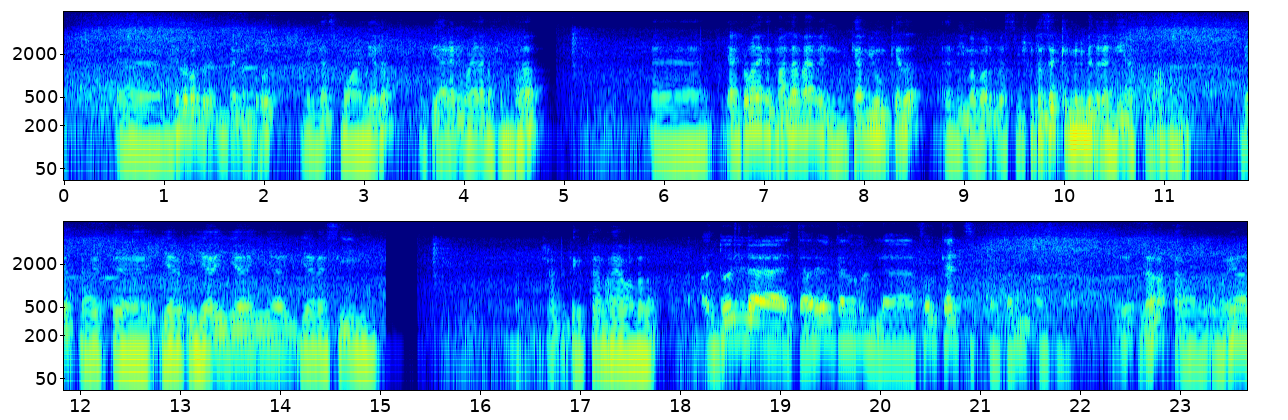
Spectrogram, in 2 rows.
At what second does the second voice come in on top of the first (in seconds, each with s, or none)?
none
